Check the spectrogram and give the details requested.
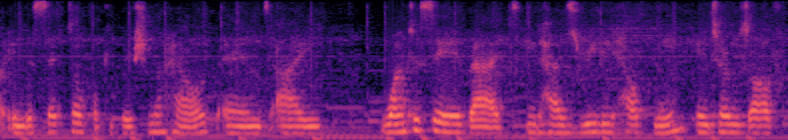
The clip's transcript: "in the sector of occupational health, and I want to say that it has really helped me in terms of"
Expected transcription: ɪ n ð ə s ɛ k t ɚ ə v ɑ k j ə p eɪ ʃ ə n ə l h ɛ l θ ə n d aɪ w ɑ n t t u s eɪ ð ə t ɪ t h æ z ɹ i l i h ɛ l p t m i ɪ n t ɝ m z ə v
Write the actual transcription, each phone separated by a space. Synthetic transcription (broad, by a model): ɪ n ð ə s ɛ k t ɚ ə v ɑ k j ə p eɪ ʃ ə n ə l h ɛ l θ ə n d aɪ w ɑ n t t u s eɪ ð ə t ɪ t h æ z ɹ i l i h ɛ l p t m i ɪ n t ɝ m z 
